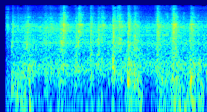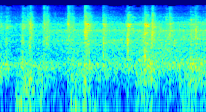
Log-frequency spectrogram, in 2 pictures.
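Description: Narrow-gauge train running, its wheels clicking over rail joints in a quick, uneven clickety-clack over a steady rumble of the coaches.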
